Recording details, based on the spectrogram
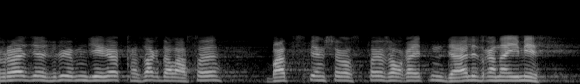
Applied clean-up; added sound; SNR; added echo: none; none; none; none.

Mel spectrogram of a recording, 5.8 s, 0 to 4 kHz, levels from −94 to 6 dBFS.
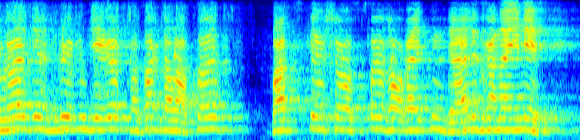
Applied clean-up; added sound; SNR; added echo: neural separator model SepFormer DNS4.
